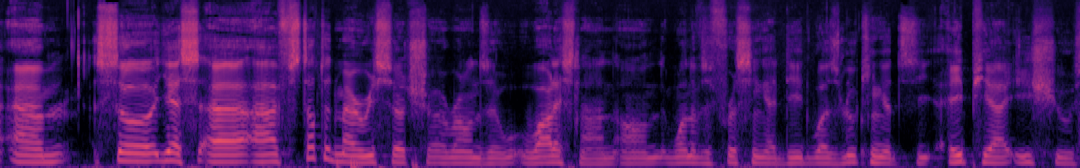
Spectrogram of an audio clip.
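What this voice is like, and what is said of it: French accent. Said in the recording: “I apologize for my accent. You know, I'm being French ... But the accent, I do”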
